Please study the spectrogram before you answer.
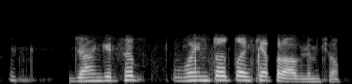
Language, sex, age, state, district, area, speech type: Kashmiri, male, 45-60, Jammu and Kashmir, Baramulla, rural, conversation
